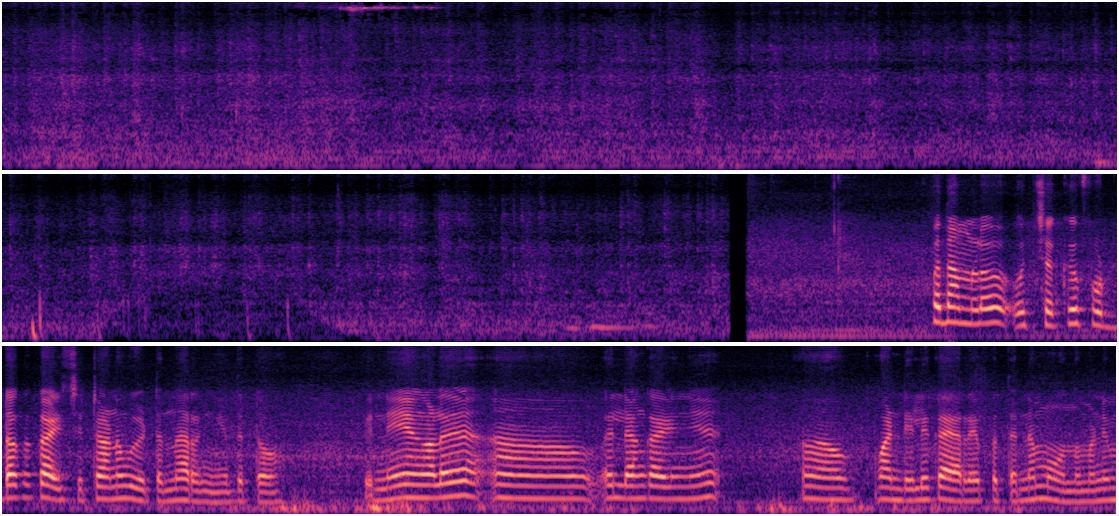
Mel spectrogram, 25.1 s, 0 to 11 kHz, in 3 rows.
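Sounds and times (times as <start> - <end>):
background rumble and hum: 3.3 - 25.0.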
